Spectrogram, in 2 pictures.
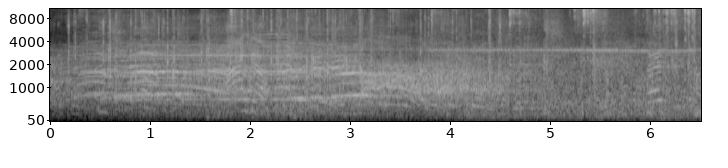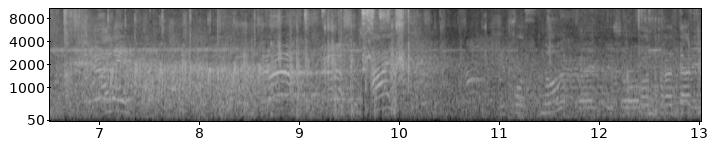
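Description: Fencing hall ambience: voices and the fencers' footwork on the piste while they reset between touches.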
